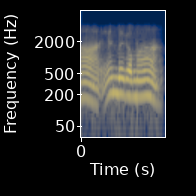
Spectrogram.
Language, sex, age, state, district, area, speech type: Kannada, male, 60+, Karnataka, Dakshina Kannada, rural, conversation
